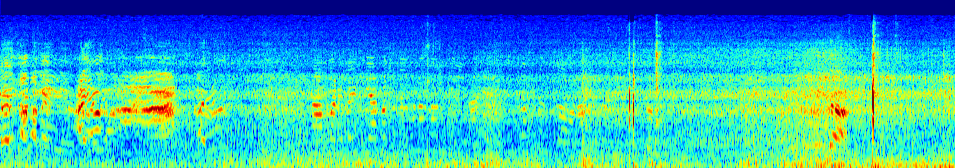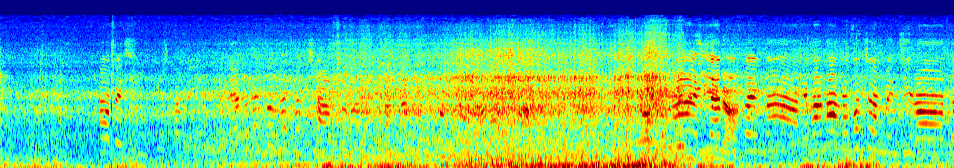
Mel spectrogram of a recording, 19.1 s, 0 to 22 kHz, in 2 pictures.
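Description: Wind and road noise from a Honda SH300 scooter ride, a low rumble that swells louder in the last few seconds, with a couple of sharp knocks along the way and muffled talking.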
